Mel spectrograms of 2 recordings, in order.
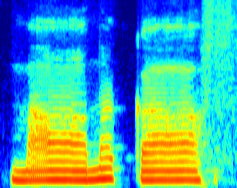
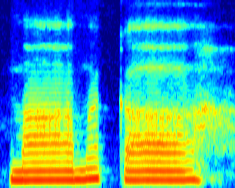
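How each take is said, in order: First: The word ends with a breath shaped by the lips. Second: The word ends with a plain breathy exhalation. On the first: "if you want to match that perfection" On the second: "focus on the base sound of the visarga"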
